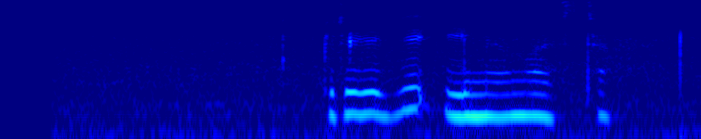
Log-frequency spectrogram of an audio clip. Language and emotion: Russian, neutral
